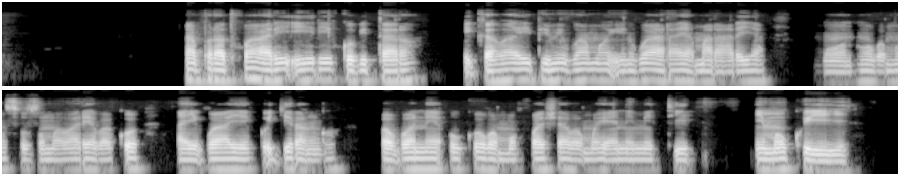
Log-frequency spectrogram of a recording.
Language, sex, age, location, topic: Kinyarwanda, female, 18-24, Kigali, health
